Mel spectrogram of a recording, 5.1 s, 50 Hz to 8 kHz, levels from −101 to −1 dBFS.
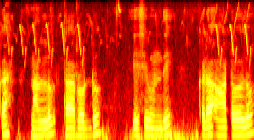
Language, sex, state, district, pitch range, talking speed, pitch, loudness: Telugu, male, Andhra Pradesh, Sri Satya Sai, 115-130 Hz, 105 wpm, 125 Hz, -18 LUFS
